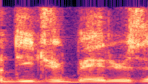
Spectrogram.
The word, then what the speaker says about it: Diedrich Bader: And, I don't know if I ever pronounced this guy's name right. Diedrich Bader. – That's it. You got it. – Oh, I did? Oh. – Diedrich Bader, yeah.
